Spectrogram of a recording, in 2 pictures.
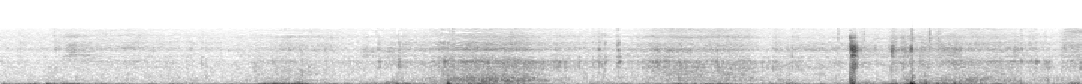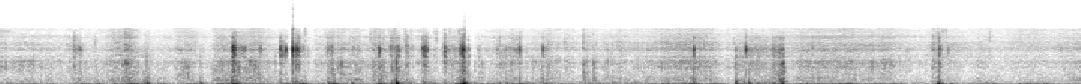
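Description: Wind buffeting an action camera's microphone while a snowboard slides and scrapes over hard, wind-packed snow, with a run of sharp clicks and knocks as the board crosses the ridged crust in the middle of the run.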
